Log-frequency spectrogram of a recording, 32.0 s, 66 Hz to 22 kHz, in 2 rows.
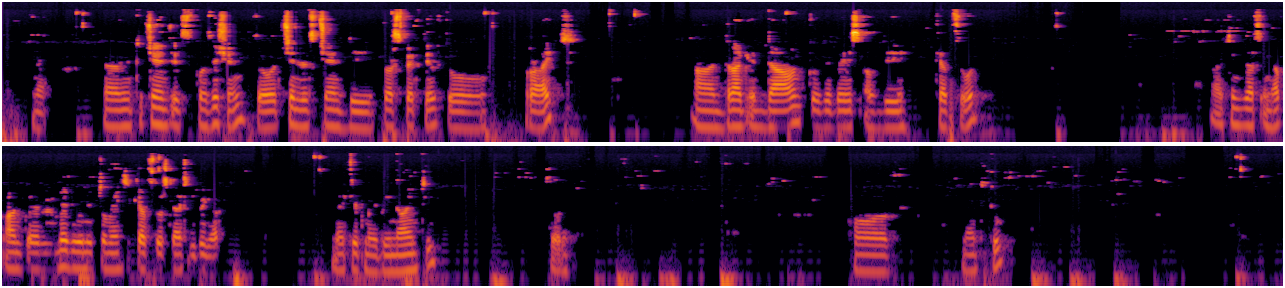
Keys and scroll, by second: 21.1 KP_9, 22.2 Return, 23.7 KP_9, 25.0 Return, 28.9 KP_9, 29.9 Return.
